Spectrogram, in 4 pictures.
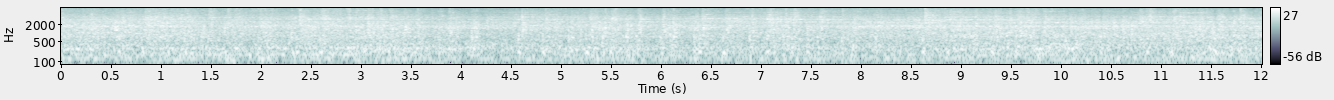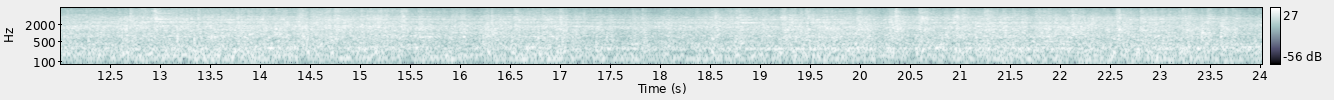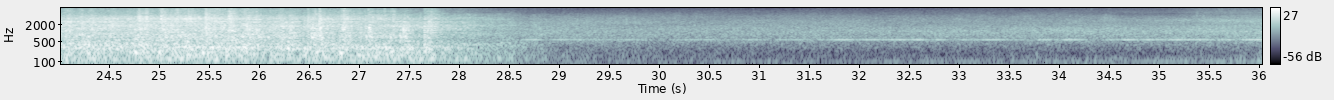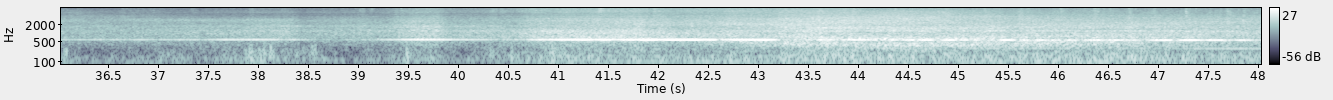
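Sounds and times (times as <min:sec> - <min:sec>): wheels clicking over track: 0:00.0 - 0:28.0
freight train wheels on rails: 0:00.0 - 0:48.0.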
